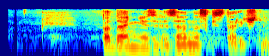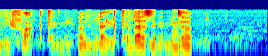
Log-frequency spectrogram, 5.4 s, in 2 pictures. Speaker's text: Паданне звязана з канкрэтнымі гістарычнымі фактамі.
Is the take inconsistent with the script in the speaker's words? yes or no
yes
